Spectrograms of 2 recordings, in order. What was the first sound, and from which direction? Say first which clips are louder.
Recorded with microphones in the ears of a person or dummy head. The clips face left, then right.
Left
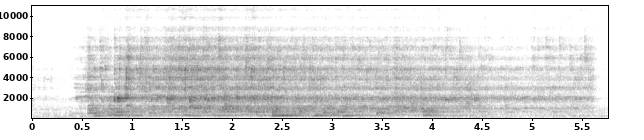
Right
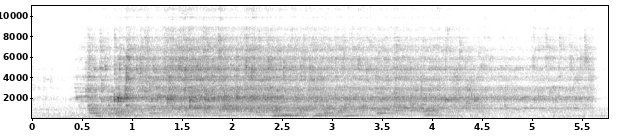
A toilet flushing: left 3 dB; 25° left (ahead or behind).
